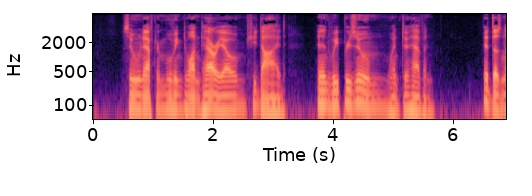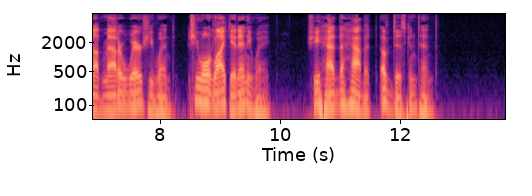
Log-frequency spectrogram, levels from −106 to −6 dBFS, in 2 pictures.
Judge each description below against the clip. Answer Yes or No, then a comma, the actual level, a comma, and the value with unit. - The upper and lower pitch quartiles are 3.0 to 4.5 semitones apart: Yes, average, 3.3 semitones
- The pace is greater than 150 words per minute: No, slow, 135 wpm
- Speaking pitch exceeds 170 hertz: No, very low, 85 Hz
